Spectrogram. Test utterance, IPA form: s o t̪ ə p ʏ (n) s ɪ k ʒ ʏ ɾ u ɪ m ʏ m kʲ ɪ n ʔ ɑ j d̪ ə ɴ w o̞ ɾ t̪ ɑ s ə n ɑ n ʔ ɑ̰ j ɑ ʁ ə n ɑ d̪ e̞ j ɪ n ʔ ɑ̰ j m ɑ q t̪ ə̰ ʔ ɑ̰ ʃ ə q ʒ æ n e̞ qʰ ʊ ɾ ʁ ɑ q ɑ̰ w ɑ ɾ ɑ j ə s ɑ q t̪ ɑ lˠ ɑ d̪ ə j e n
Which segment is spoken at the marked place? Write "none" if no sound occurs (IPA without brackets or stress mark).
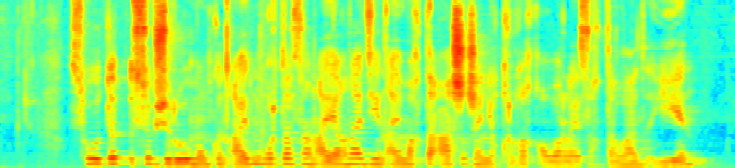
none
